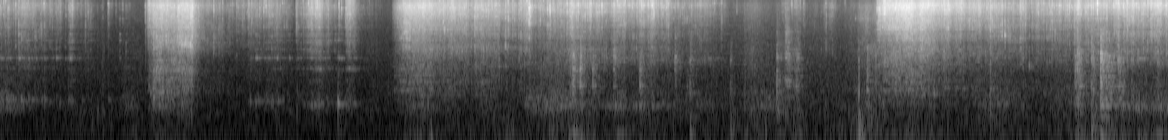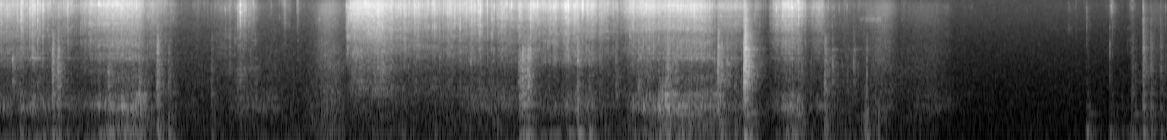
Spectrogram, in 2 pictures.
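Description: Dry, crumbly guelder-rose flowers rustling and crackling as they are scooped by hand off parchment-lined baking trays into a glass jar and pressed down, in several bouts with short pauses between.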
